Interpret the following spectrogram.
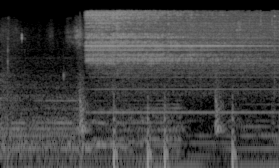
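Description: Near silence with a steady faint electrical hum, and from about halfway through several soft, quiet taps of a felt-tip marker on paper as it fills in small shapes.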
